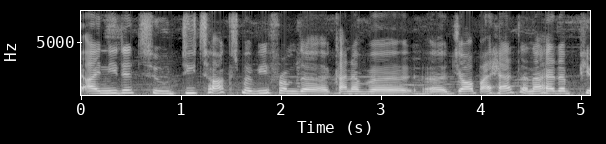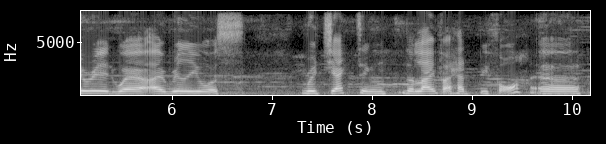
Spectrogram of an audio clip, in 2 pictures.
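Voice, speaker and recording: A woman's voice: medium pitch, a little mellow. Middle-aged woman from Denmark, interview guest, thoughtful, hesitant, outdoors. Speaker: interview guest, business consultant. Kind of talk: casual interview. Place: outdoors by the beach.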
